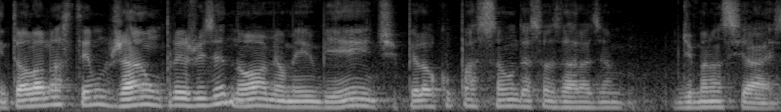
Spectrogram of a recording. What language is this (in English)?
Portuguese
